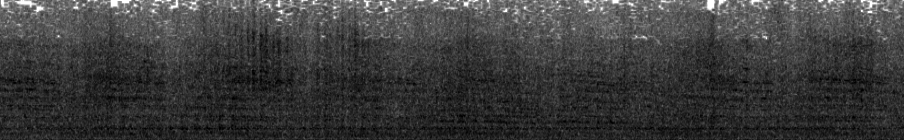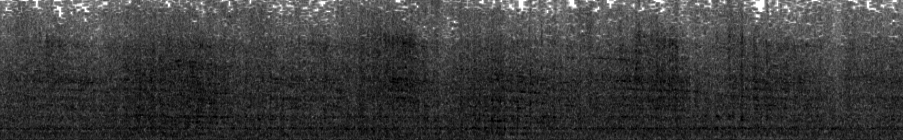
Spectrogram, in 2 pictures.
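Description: Empty garbage container cars of a Norfolk Southern freight train rolling past at speed. Their wheels clatter on the rail in a steady, loud rumble.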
